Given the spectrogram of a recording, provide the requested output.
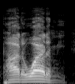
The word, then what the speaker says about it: Potawatomi: I've listened to native because the Potawatomi are from the Great Lakes region. I'm in Chicago, so Great Lakes region. I've gone to Michigan and Wisconsin and spoke to people who pronounced it Potawatomi.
